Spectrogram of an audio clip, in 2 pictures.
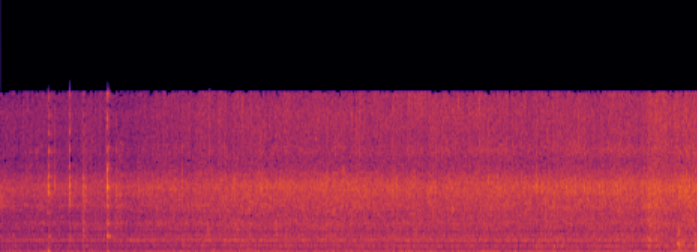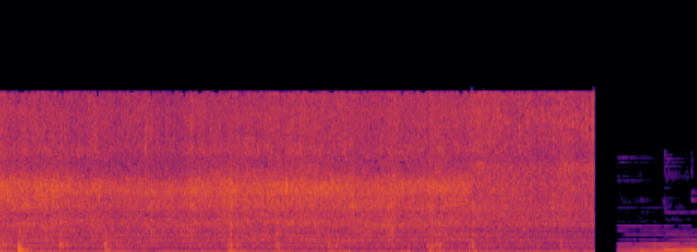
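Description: Chicken, cabbage, onion and tomato sizzling in a pot on the stove, stirred with a wooden spoon, with a few sharp clicks in the first second or two as the vegetables go in. Near the end the sizzling cuts off suddenly and acoustic guitar music begins.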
